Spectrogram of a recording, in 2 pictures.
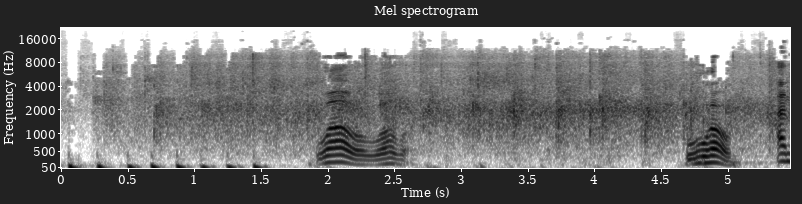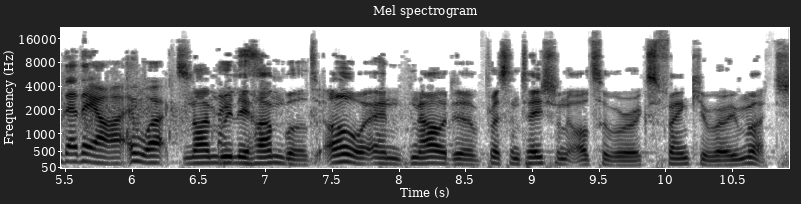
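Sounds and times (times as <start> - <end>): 
evenly spaced low thumps: 0.0 - 1.6
crowd applauding: 0.0 - 8.4
speech: 1.9 - 2.8, 4.7 - 10.9.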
